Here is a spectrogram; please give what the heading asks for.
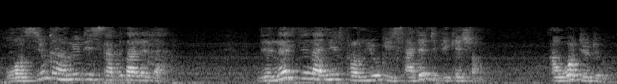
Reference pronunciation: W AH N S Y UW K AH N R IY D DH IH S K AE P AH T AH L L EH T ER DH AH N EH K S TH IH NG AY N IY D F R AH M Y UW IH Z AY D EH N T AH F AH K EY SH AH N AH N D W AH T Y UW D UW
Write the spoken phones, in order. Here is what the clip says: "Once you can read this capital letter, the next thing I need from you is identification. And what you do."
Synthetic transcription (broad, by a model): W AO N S Y UW K AH N R IY D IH S K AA P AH T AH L L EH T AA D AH N EH K S T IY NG AY N IY D F R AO M Y UW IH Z AY D EH N T AH F AH K EY SH AH N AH N W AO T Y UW D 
